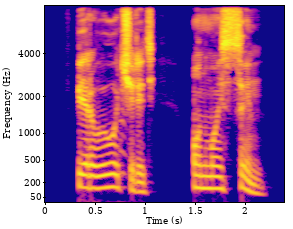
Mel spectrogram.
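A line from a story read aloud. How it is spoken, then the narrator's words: Bewildered exclamation. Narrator (Russian): воскликнула Елена в недоумении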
